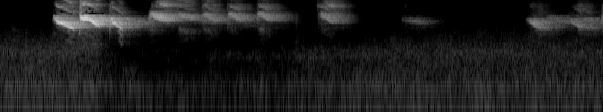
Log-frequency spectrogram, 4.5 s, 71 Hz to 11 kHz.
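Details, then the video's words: Caged oriental white-eye (mata puteh), hobby songbird, recorded 8 October 2022: an intense high twittered burst, then a series of quick evenly spaced chirps fading off, silence, and a soft trilling phrase at the end. "Mata Puteh Buka Sing Raja"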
